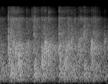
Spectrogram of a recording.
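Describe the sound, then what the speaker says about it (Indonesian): A room full of people applauds a young hospital staff team during an accreditation survey meeting, with a short burst of dense, steady clapping at moderate loudness. "tepuk tangan dulu"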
